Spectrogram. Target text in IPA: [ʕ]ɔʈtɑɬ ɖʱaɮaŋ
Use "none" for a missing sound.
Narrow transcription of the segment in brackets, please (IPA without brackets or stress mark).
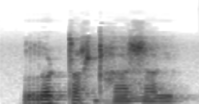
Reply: r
